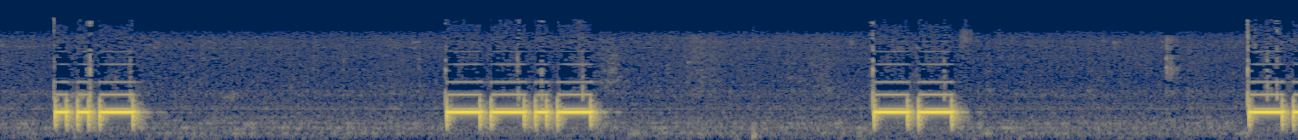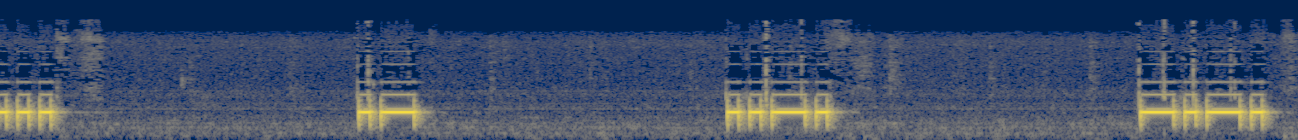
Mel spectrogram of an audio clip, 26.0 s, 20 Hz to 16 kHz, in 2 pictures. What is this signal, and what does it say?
Morse code, heard as a keyed tone, about 11 wpm, 650 Hz. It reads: U Q M B A F C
